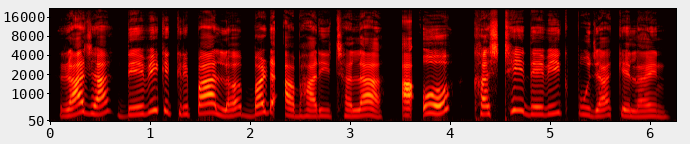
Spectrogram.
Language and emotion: Maithili, neutral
